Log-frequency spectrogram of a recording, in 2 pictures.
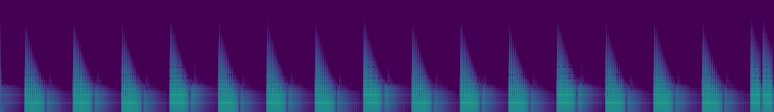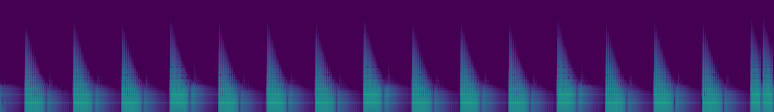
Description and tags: BASS II
Bass, House, music, Electronic Bass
